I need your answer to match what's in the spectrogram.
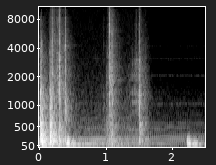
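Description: door closing and locking

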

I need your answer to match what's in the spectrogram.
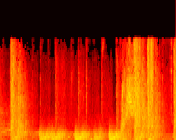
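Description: gunfire

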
